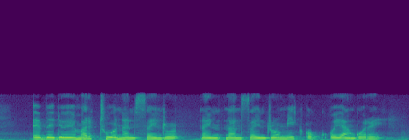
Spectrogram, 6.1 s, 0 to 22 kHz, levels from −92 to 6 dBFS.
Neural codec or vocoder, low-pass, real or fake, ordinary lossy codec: codec, 16 kHz, 6 kbps, DAC; 7.2 kHz; fake; none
